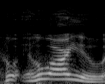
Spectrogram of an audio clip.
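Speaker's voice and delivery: demanding call with a lifted voice. Acted. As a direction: call out to question a stranger. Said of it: "call out in Elven".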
